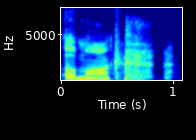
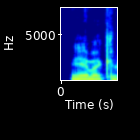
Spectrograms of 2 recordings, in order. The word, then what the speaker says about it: Amok: Chris I said what's uh mock what's what's a mock it's pronounced it's pronounced Amic uh okay no I I was confused I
